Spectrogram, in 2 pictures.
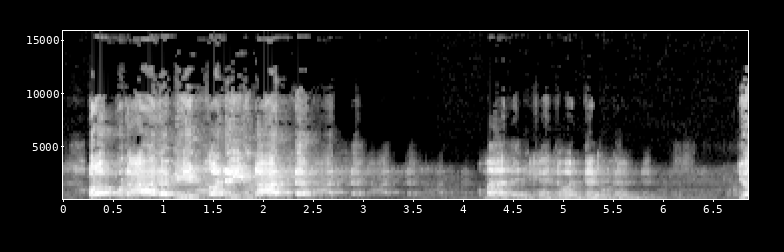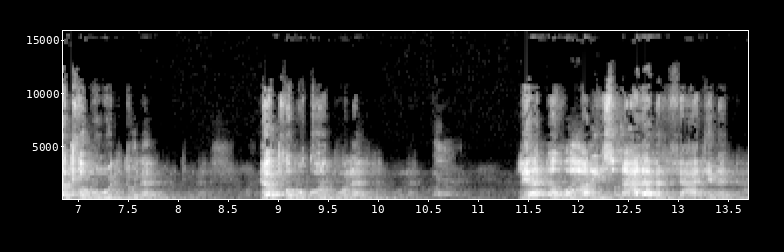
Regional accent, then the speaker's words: Egypt; اللهم احفظ بلدنا مصر من كل سوء واجعلها بلدا آمنا

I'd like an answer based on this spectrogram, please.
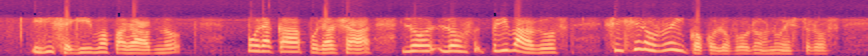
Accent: Argentina; Quiero que quiero como argentina aportar.

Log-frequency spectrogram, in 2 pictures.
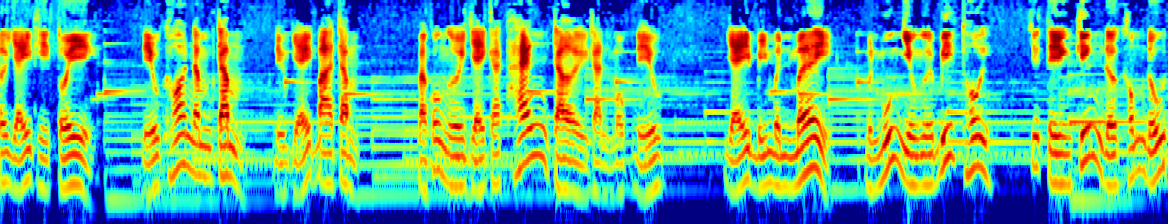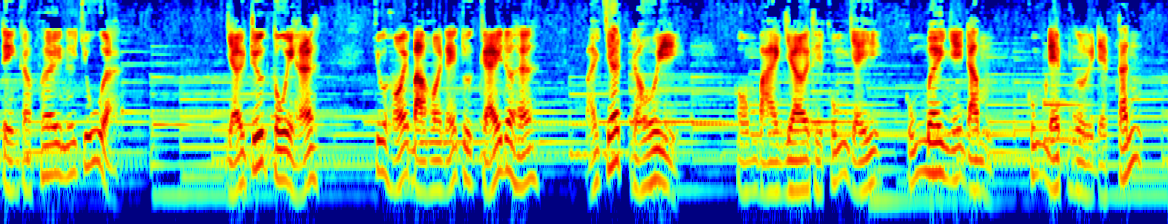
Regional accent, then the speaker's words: Long Ho, Vĩnh Long, Vietnam; Quê tôi dưới Long Hồ, ba má tôi sanh tôi ở dưới. Dưới quê mà, làm miếng đặt tên con nên … cho nó gọn.

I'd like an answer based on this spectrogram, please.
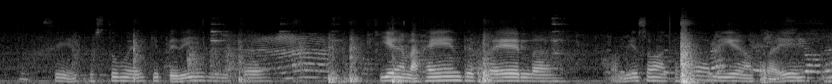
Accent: Guatemala; born there; Cuando nací, yo nací el 3 de noviembre del 49. Sí. Nací en Huitán

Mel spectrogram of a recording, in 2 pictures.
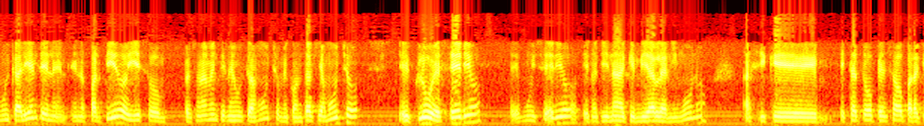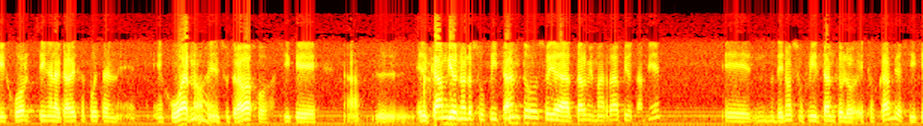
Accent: Argentina; accent: Argentine; al tercero ya me estaban molestando ahí con mi idioma, con mi acento argentino

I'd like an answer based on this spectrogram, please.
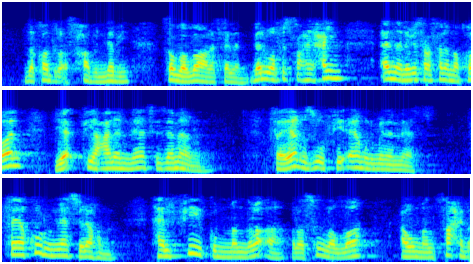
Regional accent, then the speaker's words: Egypt; المثل عندنا في مصر بيقول اختار الجار قبل الدار

